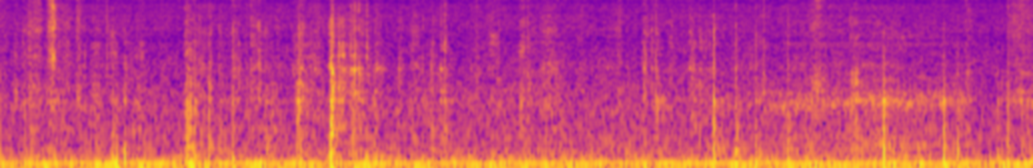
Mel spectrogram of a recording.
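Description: Fingernails tap and scratch along the grain of a solid, weathered driftwood plank held in both hands. Soft, dry crackling scrapes are broken by a few sharper, brief taps that die away almost at once. A steady low hum sits underneath throughout the quiet clip.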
